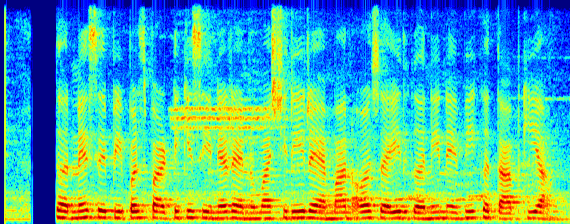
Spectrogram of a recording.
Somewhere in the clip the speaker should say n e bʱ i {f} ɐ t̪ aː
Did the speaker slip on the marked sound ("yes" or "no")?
yes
